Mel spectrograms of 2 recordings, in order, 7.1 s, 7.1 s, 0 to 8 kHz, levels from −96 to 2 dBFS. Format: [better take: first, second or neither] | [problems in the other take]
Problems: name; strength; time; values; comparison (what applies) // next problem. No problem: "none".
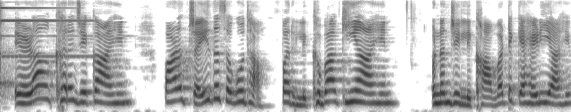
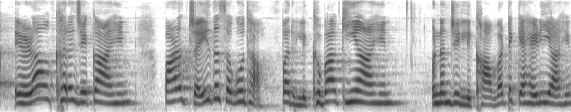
second | noise reduction (classical method Wiener filter)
